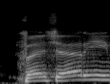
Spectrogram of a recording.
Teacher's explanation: Kalau ri jadi tebal. Di situ ra-nya dibaca nipis. Ra baris bawah.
